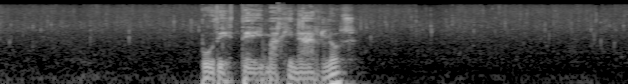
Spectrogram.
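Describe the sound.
Steady rain hisses softly throughout, a continuous even patter, while a person briefly asks a question over it partway through.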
